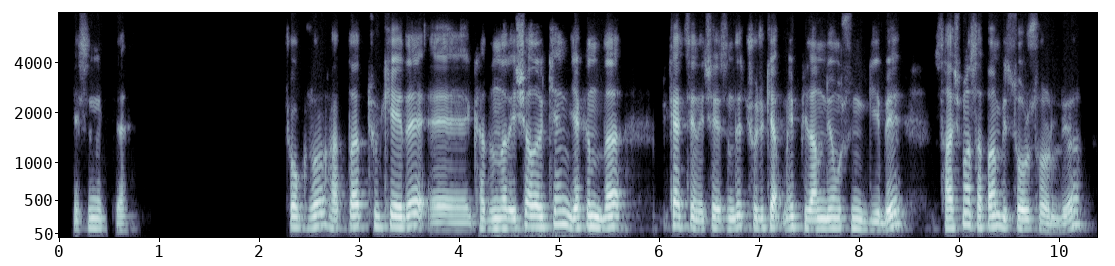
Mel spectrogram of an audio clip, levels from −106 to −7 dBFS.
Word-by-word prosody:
Kesinlikle. 125 -6 -5 1.6
Çok 140 -1 -1
zor. 150 +3 0
Hatta 145 +5 0
Türkiye'de, 145 +1 +2
eee, 100 -1 -2
kadınları 125 +1 +1
işe 130 +5 0
alırken 145 +4 +2
yakında, 140 +2 +3 0.3
birkaç 150 -1 0
sene 135 -5 0
içerisinde 125 +3 -1
"Çocuk 130 -3 -4
yapmayı 140 +1 +1
planlıyor 125 -1 +2
musun?" 125 -3 -2
gibi 110 - 0 0.3
saçma 130 +6 0
sapan 140 -1 +1
bir - - +1
soru 125 -1 +2
soruluyor. 125 - -3
130 Hz, 135 wpm, -22 LUFS, 125-145 Hz, 1.6 s, yakında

